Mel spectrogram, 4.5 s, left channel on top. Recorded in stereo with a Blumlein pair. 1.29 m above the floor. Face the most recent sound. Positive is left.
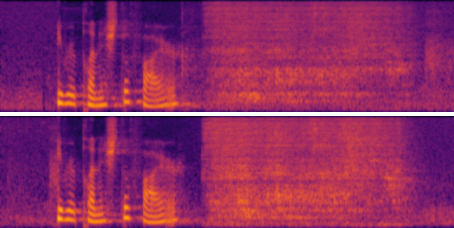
turn(degrees=-45)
